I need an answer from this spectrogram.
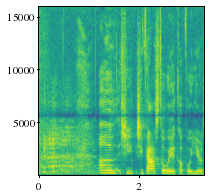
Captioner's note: crowd laughing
